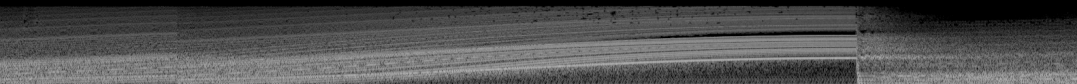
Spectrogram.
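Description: Synthesized trap riser effects, stacks of tones gliding upward in pitch. One ends about two seconds in and the next climbs, levels off and cuts off suddenly about two-thirds of a second before a new, noisier effect starts.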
